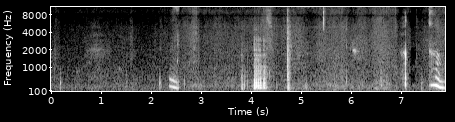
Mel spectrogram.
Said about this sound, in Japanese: 鼻詰まってるみたい。ふんふんした？大丈夫？うん、うん、大丈夫？大丈夫そう。心配だで。鼻ふんふんしてる。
